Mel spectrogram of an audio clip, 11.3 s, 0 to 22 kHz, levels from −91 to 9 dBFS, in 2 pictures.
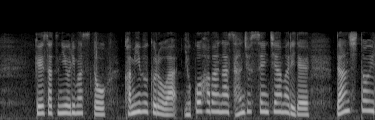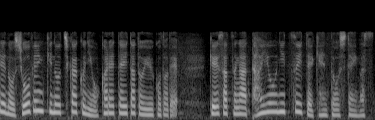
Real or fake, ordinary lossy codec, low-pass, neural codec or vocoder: real; none; 7.2 kHz; none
